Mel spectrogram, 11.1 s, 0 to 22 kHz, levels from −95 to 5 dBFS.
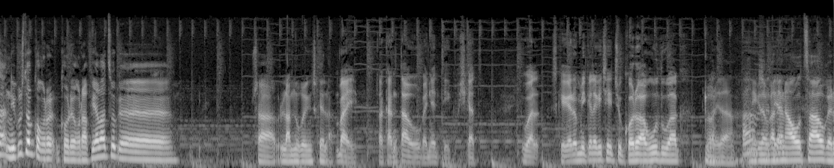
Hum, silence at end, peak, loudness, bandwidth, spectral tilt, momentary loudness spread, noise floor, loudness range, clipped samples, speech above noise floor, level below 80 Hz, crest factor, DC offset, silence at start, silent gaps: none; 0 s; 0 dBFS; -20 LUFS; 15.5 kHz; -6 dB/octave; 14 LU; -45 dBFS; 7 LU; under 0.1%; 26 dB; -48 dBFS; 20 dB; under 0.1%; 0 s; none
